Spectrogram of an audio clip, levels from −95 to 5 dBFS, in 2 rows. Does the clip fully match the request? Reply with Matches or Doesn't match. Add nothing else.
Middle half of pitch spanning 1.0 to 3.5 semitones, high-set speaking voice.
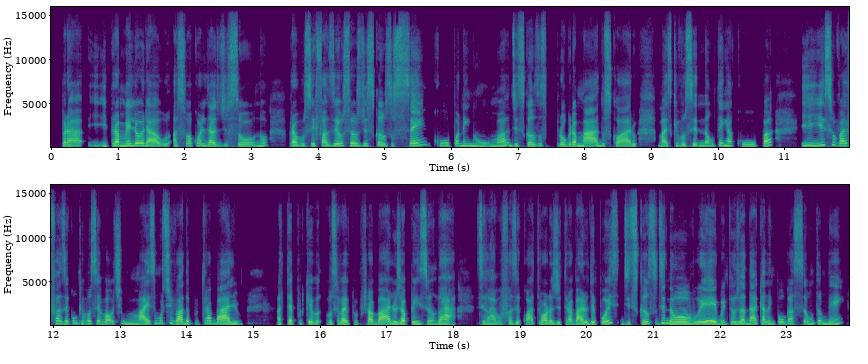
Doesn't match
